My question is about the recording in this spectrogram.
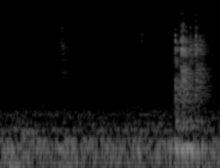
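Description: Near silence, with faint handling noise and a brief light clatter near the end as small plastic LEGO pieces are handled and set down on a table.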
